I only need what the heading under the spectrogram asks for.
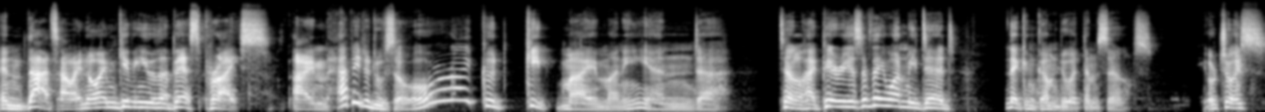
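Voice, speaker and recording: A man puts on a character voice with a fairly high pitch at a moderate pace. His pitch swings very widely. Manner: gruff, bargaining.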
